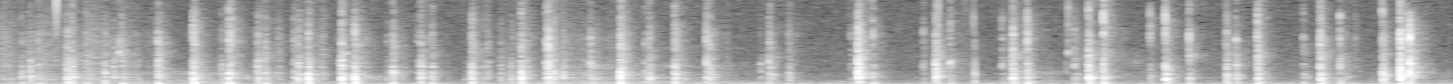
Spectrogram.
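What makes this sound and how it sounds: A small, hollow rectangular cardboard tea box with a window, holding tea bags, is tapped and drummed by fingertips and short nails. It makes a steady run of quick, dry, hollow taps, each with a soft low thump and a bright clicky edge that dies away almost at once.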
